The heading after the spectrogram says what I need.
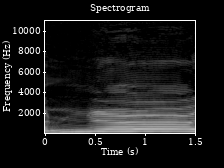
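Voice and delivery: very drawn-out, high, loud "no"; slow-motion scream. Retold or imitated. Soldier seeing the can too late, mock slow-motion scream. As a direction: hold the cry as in slow motion. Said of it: "like slow-mo".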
